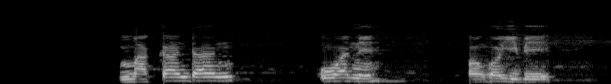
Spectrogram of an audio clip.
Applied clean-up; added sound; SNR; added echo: none; none; none; none.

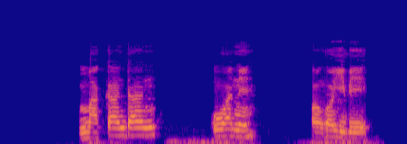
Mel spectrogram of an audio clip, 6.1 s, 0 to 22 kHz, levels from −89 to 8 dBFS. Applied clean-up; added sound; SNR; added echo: neural mask model Resemble Enhance denoiser.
